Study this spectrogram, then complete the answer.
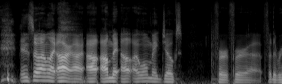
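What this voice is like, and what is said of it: Usual voice. Nothing is said of it.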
